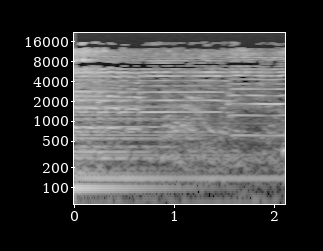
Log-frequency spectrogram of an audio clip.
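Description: Folia de Reis folk ensemble music: a loud chord from the string instruments rings on over a low steady drone, slowly fading.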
